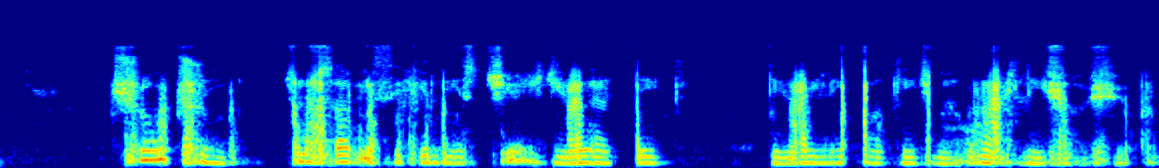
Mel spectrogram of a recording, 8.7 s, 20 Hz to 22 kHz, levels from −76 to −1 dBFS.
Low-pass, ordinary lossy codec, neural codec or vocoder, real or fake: 7.2 kHz; none; vocoder, 22.05 kHz, 80 mel bands, HiFi-GAN; fake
